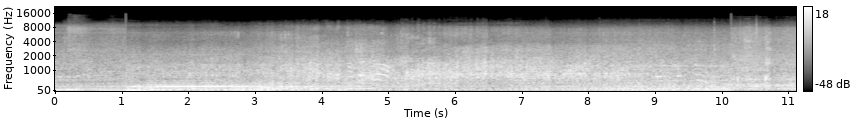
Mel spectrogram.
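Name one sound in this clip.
A heavy truck engine idles with a low, steady rumble.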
